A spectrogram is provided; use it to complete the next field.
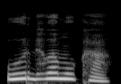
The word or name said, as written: ಊರ್ಧ್ವಮುಖ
